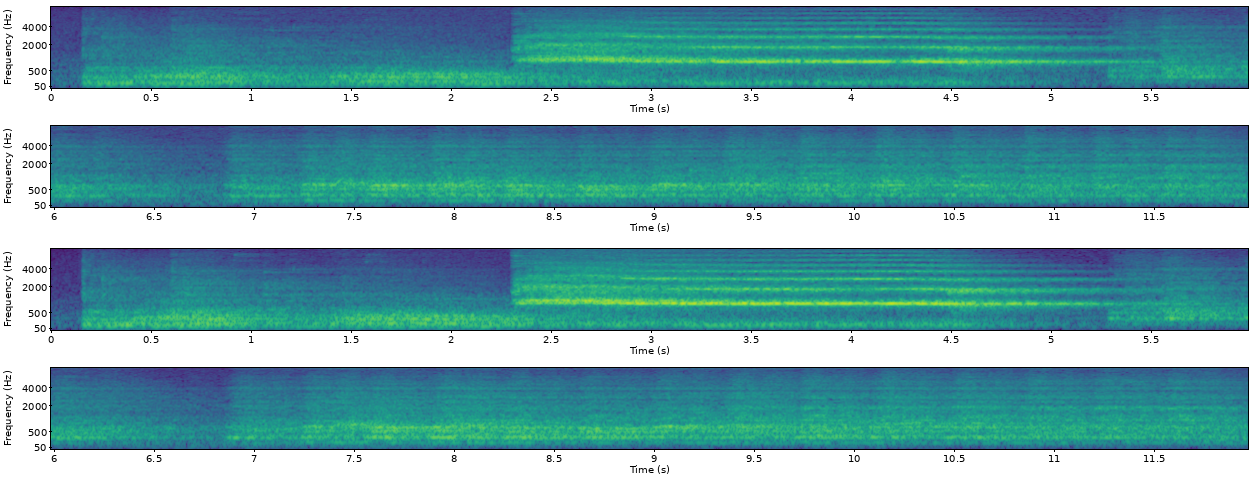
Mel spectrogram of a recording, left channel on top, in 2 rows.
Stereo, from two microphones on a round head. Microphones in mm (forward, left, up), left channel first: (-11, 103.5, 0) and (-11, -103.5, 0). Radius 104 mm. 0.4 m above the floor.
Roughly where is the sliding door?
Right.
